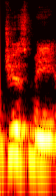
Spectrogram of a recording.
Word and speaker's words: Djismie: At Erik Van Djismie, and that is with a silent D.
